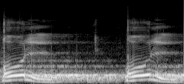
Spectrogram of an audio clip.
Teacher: আমরা অনেকে কুল পড়ে থাকি। কফের উচ্চারণ জিহ্বার গোড়া তার বরাবর উপরের তালুর সঙ্গে লাগাইয়া উচ্চারণ করে পড়তে হবে। তো এই পেশওয়ালা কফটি জজমওয়ালা লামকে একবার ধরবে।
